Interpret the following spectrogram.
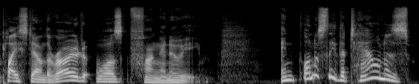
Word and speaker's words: Whanganui: The name's since been corrected to Whanganui, and that's the pronunciation we're using in this podcast, although Pākehā at the time would have spelled it without the H.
